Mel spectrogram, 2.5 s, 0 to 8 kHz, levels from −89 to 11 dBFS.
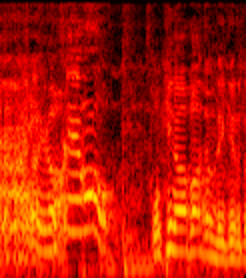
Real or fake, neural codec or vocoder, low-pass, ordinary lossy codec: fake; codec, 16 kHz, 16 kbps, FunCodec, trained on LibriTTS, 50 frames a second; none; none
